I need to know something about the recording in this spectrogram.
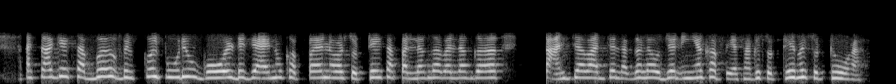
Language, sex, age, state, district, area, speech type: Sindhi, female, 18-30, Madhya Pradesh, Katni, rural, conversation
